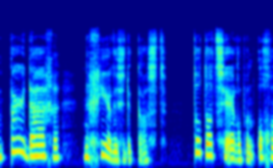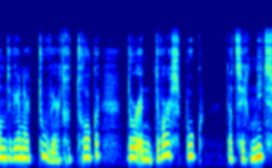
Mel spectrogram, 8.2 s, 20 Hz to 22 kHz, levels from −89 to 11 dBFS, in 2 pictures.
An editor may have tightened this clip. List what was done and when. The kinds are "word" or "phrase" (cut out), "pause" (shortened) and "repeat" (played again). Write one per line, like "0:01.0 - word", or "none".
0:02.7 - pause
